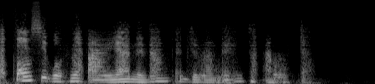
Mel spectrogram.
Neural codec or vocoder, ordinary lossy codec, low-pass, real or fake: codec, 44.1 kHz, 0.9 kbps, DAC; none; none; fake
